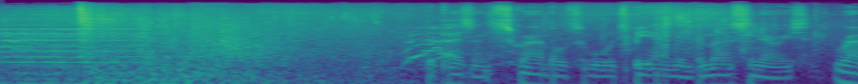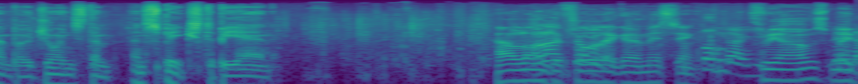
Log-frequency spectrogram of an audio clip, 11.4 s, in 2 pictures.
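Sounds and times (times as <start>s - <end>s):
grenade explosion in a paddy field: 0.5s - 4.6s
speech: 3.0s - 7.7s, 9.0s - 11.4s.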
